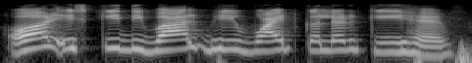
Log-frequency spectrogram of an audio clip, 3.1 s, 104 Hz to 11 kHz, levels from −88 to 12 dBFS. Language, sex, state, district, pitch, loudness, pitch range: Hindi, female, Bihar, Patna, 275 Hz, -18 LUFS, 260-295 Hz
